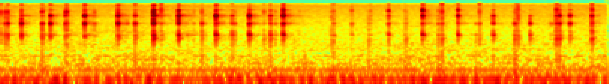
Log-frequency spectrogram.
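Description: A large clear glass candle jar filled with orange-yellow wax, held in the hand close to the mic, is tapped and scratched with fingernails. Quick, bright glassy clicks and ticks come in a steady run with faint scratchy texture between them. A low steady hum sits underneath.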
